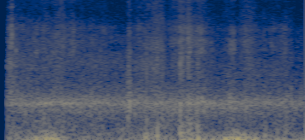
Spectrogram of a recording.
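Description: Irregular low thumps of footsteps on soft ground and handling of the handheld camera as someone walks.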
